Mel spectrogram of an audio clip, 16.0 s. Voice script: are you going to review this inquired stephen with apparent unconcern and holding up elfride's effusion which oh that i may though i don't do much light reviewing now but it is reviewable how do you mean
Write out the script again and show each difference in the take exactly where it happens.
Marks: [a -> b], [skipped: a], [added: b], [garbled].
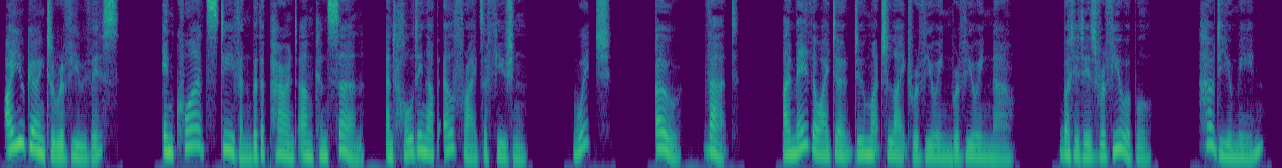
are you going to review this inquired stephen with apparent unconcern and holding up elfride's effusion which oh that i may though i don't do much light reviewing [added: reviewing] now but it is reviewable how do you mean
